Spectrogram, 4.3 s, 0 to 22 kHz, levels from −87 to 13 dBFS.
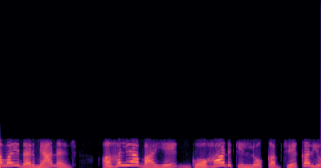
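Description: Telephone speech carried in G.711 mu-law at 64 kbps, with the usual narrow line band of roughly 150 Hz to 3.4 kHz and nothing present above 3.8 kHz, shows no technical faults.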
